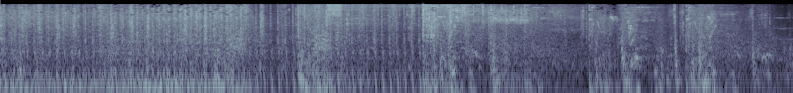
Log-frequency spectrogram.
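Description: Building pieces snap into place in quick, clattering bursts.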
